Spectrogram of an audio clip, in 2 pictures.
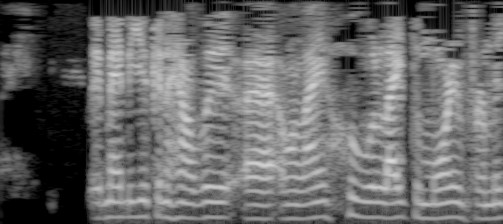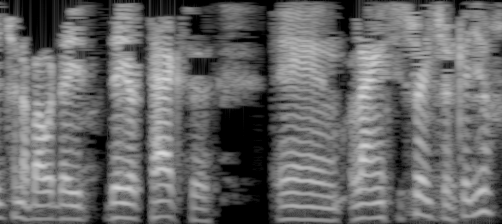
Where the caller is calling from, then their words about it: El Salvador; I'm located in El Salvador, sir.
